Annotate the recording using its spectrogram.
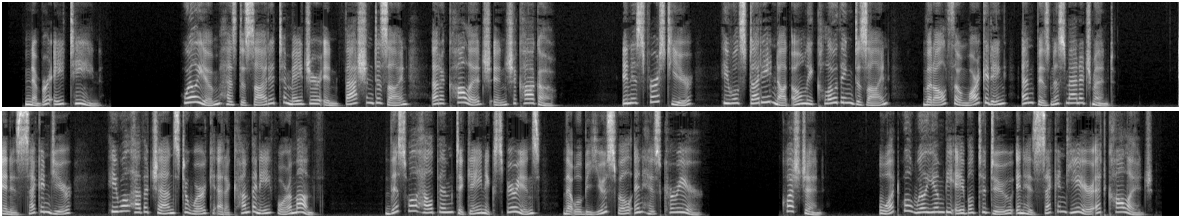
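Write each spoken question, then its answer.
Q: What will William be able to do in his second year at college?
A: Work at a company for a month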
